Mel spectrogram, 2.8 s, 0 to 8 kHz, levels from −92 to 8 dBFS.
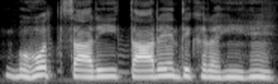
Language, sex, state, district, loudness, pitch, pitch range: Hindi, female, Madhya Pradesh, Bhopal, -14 LUFS, 190 Hz, 180-200 Hz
